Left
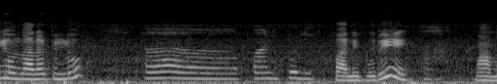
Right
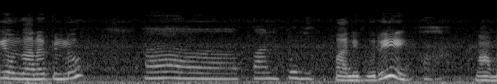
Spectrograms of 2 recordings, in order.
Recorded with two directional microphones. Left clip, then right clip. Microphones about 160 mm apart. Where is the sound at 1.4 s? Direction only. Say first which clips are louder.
Left 2 dB; 15° left (ahead or behind).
